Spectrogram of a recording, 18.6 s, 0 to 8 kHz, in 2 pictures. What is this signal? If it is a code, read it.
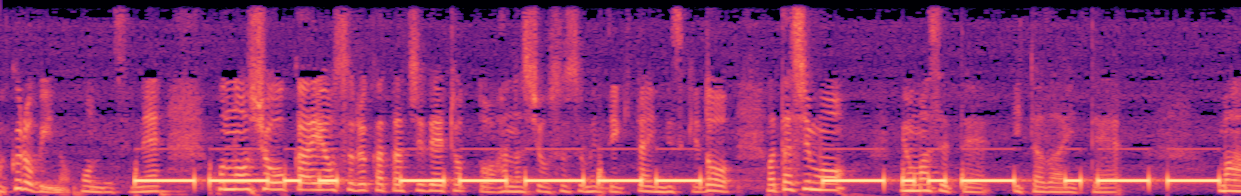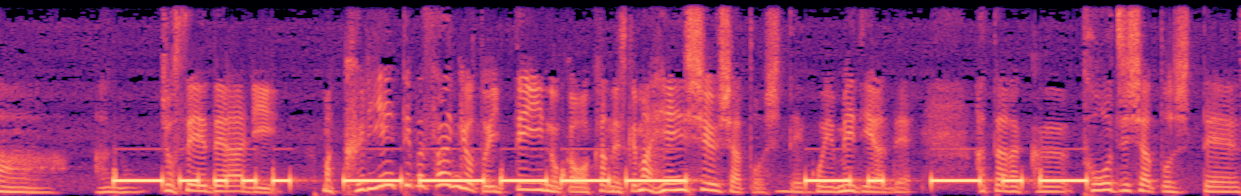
Morse code, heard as a keyed tone, hand-sent with a straight key, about 10 wpm, 640 Hz, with speech in Japanese. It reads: Z0 XW 60 NK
